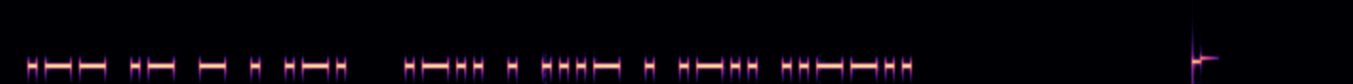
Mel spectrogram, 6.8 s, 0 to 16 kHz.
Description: Morse code, heard as a keyed tone, about 28 wpm, 700 Hz. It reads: WATER LEVEL?
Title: Sentences from Top 1000 Words - Review Part 5 - 28wpm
